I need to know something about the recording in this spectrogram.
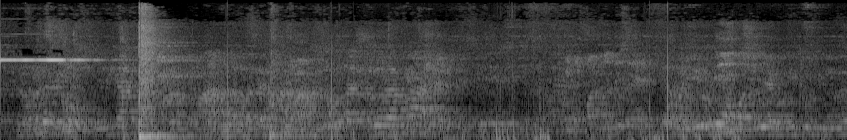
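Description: Two grapplers hitting the training mat as a single-leg takedown finishes: one heavy thud about a second and a half in, followed by a few lighter knocks and shuffles on the mat.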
